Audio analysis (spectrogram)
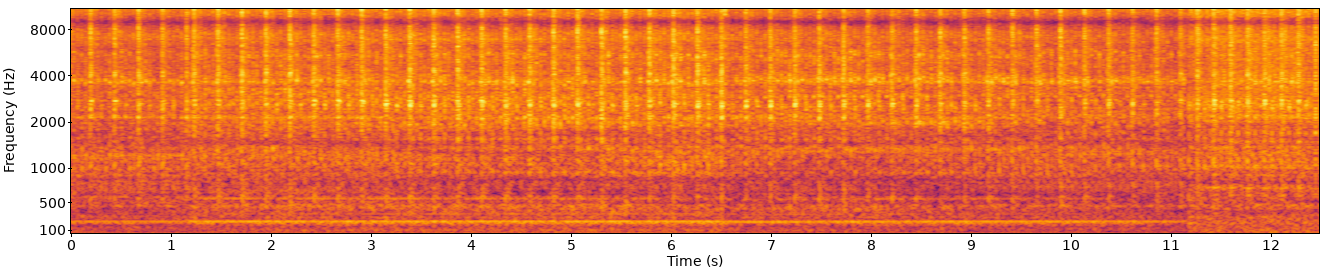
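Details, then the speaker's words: Scania DC13 truck diesel at idle with a sharp, regular metallic tapping, about two a second, traced to cylinder 5. Camshaft undamaged; the knock came from broken, unbolted rocker arms moving freely and marking the cover. "Сам распредвал не поврежден, в хорошем состоянии, но стук у нас исходил именно от того, что у нас поломано и не прикручено вот эти коромысла, и они свободно гуляли в этом двигателе."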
